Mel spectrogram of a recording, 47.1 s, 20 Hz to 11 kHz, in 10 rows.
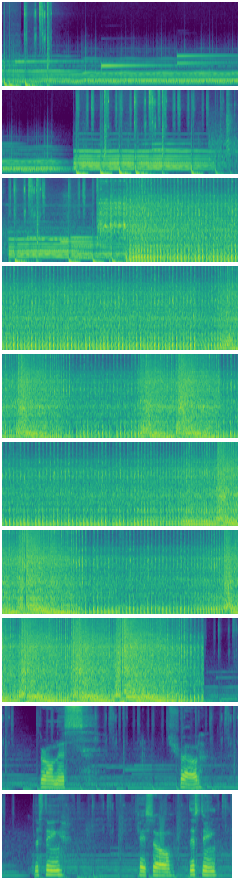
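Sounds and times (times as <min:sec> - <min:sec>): motorcycle engine idling and revving: 0:10.8 - 0:37.2.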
